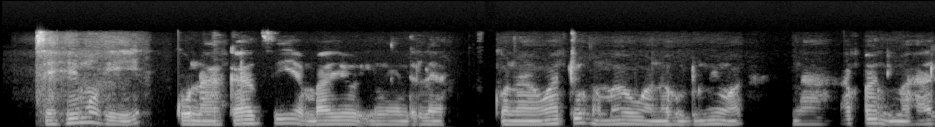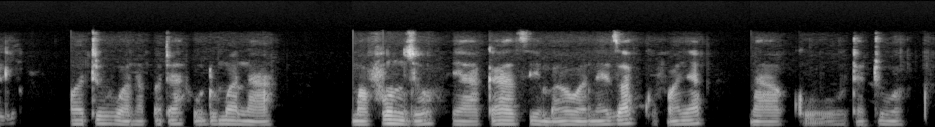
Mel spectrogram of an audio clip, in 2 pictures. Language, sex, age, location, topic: Swahili, male, 18-24, Nakuru, government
